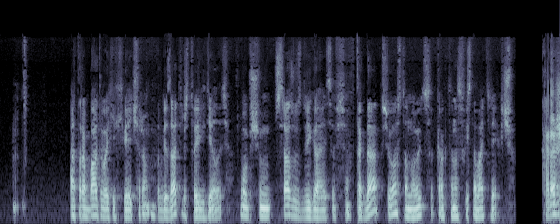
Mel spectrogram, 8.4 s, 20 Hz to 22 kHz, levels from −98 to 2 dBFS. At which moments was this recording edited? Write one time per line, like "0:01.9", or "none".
0:02.4
0:03.5
0:05.3
0:07.0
